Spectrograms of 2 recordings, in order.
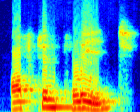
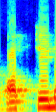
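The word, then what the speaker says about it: often: মাসুক নামা এবং মাসুক অফেন প্রায় খেলত এটার উচ্চারণ দুইভাবেই হয় অফেন বলতে পার তুমি আবার অফটেন বলতে পারো ঠিক আছে য়ার প্যারেন্টস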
